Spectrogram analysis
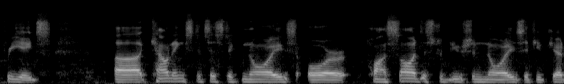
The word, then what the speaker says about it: Poisson: This is what creates counting statistic noise or Poisson distribution noise, if you care to look it up. That's like poison spelled with two S's.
